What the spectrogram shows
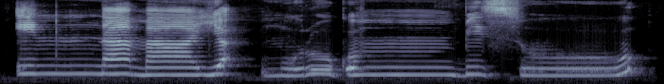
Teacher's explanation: حمزہ پر stop کرتے ہوئے ہم نے حمزہ پر جھٹکا دینا ہے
